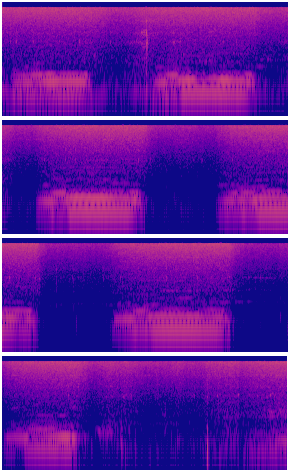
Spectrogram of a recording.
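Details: Cattle kept in stalls in Indonesia, mentioned alongside Madura, Java and Sumatra. Six long, low, droning moos, each about a second and a half, follow one another at steady two-second gaps. A faint tone rises briefly near the end.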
